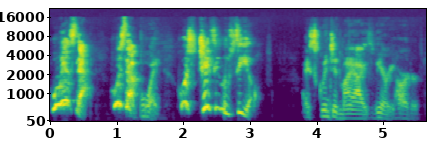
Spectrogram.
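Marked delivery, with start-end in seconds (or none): 0.0-3.2 very high, excited shouted questions; high-pitched yelling. Acted. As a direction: fire off high, urgent questions. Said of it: "she yelled".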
